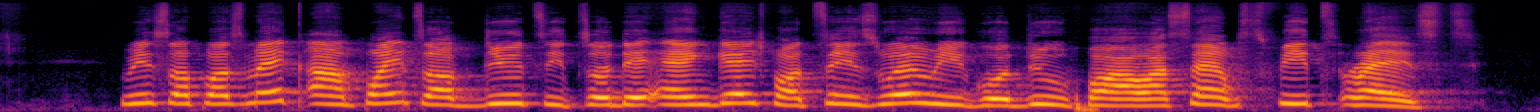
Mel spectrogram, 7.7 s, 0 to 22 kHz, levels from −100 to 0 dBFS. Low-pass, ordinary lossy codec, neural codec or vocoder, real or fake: 19.8 kHz; none; codec, 44.1 kHz, 7.8 kbps, Pupu-Codec; fake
